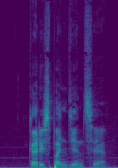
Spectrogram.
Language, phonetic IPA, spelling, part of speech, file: Russian, [kərʲɪspɐnʲˈdʲent͡sɨjə], корреспонденция, noun, Ru-корреспонде́нция.ogg
- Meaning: 1. correspondence, mail (parcels and letters) 2. correspondence (postal or other written communications)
